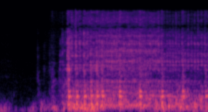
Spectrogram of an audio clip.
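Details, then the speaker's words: Vespa PX scooter before restoration, said to have a rebuilt engine: starts and settles into a fast idle with a light, quick metallic top-end rattle; source not pinned down. "It's got a rattle on it. We've got to understand what the rattle is."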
